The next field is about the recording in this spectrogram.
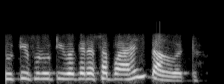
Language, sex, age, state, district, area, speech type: Sindhi, female, 60+, Gujarat, Kutch, urban, conversation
